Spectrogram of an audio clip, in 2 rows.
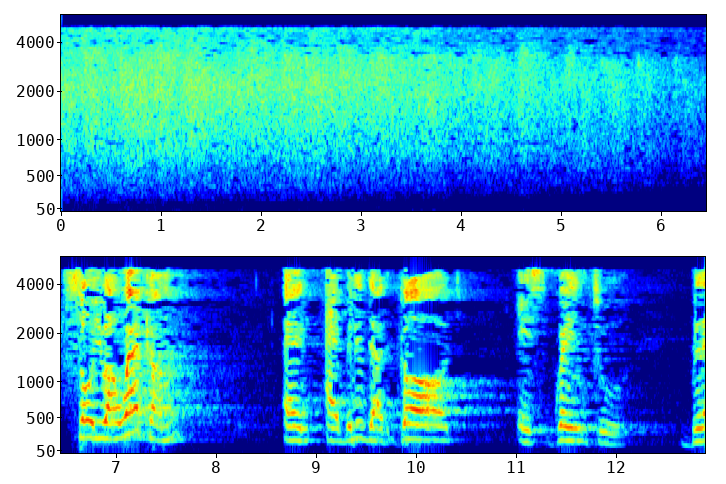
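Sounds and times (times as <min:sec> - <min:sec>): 
church conference congregation clapping: 0:00.0 - 0:07.8
speech: 0:06.5 - 0:07.7, 0:08.7 - 0:12.8.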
